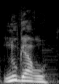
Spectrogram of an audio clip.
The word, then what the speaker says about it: Nougaro: Hommage à Claude Noura... Nougaro.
